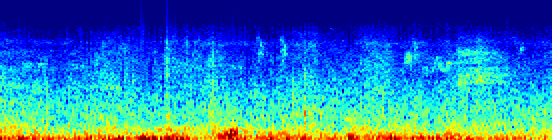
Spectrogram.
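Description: Outdoor ambience dominated by a steady low rumble of wind on the microphone, with faint scattered rustle and knocks from the handheld camera.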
